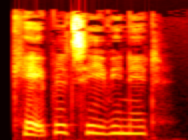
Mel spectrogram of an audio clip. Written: kabel-tv-net

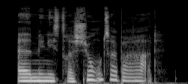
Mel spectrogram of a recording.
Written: administrationsapparat

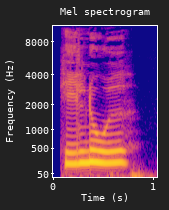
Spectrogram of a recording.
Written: helnode

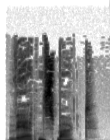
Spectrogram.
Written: verdensmagt

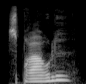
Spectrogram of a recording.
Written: spraglet

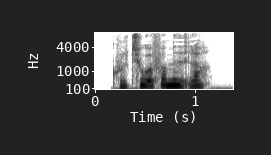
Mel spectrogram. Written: kulturformidler

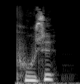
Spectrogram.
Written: puds

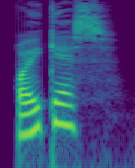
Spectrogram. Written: røggas

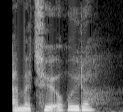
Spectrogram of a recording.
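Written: AMATØRRYTTERE

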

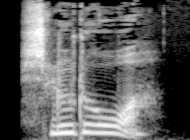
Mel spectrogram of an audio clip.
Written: slutord

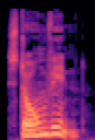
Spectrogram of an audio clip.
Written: stormvind

